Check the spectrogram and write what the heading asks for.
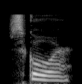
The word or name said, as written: score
